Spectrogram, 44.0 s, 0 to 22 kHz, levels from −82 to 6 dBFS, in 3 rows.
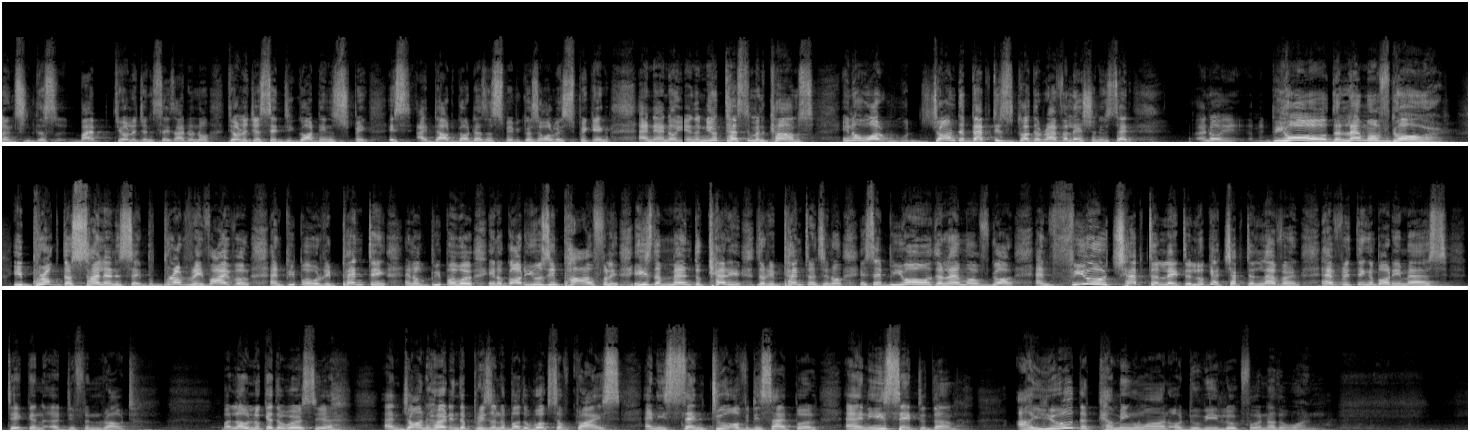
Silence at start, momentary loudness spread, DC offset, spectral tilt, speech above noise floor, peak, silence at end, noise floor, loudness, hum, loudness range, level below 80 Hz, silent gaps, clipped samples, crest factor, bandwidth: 0 s; 11 LU; under 0.1%; -3.5 dB/octave; 38 dB; -2 dBFS; 1.45 s; -58 dBFS; -19 LUFS; none; 7 LU; -50 dBFS; none; under 0.1%; 18 dB; 16.5 kHz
